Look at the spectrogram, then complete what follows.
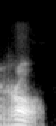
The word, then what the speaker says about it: rho: Rho ya, rho. Bacanya gini, rho. Huruf Yunani.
